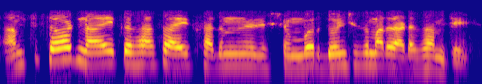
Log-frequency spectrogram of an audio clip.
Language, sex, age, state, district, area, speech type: Goan Konkani, male, 30-45, Goa, Canacona, rural, conversation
